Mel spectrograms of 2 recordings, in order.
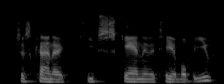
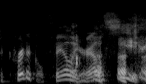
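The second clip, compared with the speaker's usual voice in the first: higher, louder, breaking into laughter; amused; 7 semitones higher, 8 dB louder than usual. Real, not acted. Game master reveals a player's critical failure, laughing out loud. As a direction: announce the failure and crack up.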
